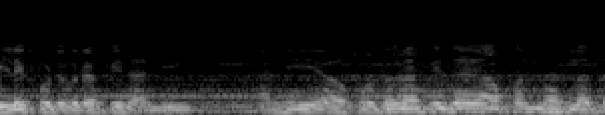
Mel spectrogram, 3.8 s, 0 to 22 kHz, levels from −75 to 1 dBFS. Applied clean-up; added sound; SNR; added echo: none; none; none; reverberation time 0.4 s.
